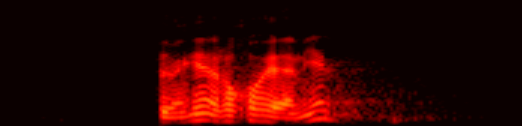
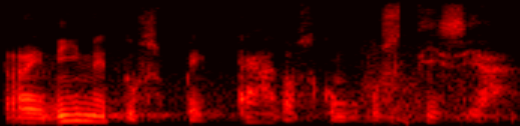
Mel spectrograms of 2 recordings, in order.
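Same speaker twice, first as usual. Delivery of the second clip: whisper; 3 semitones lower, 9 dB quieter, slower than usual. Acted. Whispered repeat.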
